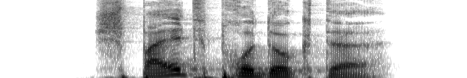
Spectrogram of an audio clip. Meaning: nominative/accusative/genitive plural of Spaltprodukt
- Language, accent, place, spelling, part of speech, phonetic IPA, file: German, Germany, Berlin, Spaltprodukte, noun, [ˈʃpaltpʁoˌdʊktə], De-Spaltprodukte.ogg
